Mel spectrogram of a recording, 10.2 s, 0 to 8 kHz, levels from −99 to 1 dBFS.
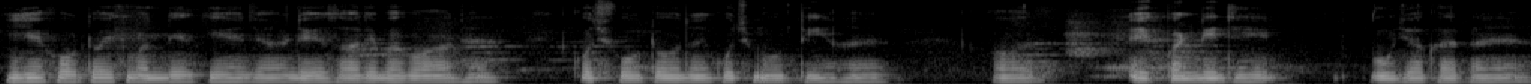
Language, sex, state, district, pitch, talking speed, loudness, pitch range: Hindi, male, Uttar Pradesh, Ghazipur, 115 Hz, 145 wpm, -46 LUFS, 110-120 Hz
